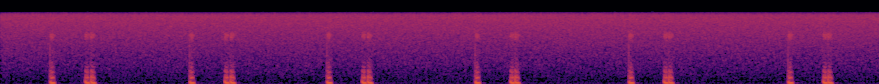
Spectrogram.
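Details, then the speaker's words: Wide, variable (mobile) splitting of the second heart sound: slow regular heartbeat with a single first sound and a clearly doubled second sound. "desdoblamiento amplio y móvil del segundo ruido"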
